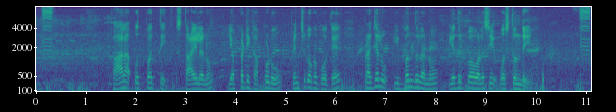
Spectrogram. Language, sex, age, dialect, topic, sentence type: Telugu, male, 36-40, Central/Coastal, agriculture, statement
